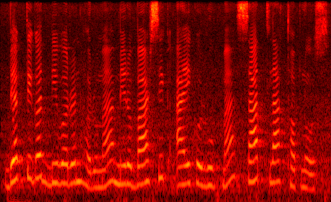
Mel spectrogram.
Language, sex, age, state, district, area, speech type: Nepali, female, 18-30, West Bengal, Darjeeling, rural, read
